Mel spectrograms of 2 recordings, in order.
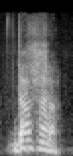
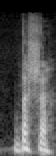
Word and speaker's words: Daša: Nie, ja netuším, že vôbec existuje meno, ktoré sa vyslovuje Daša. – Daša.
